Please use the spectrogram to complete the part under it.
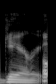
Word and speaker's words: Gerry: Hey, by the way, we do have to correct the pronunciation of Bohannon's first name. Apparently, even though it's spelled G-E-R-R-Y, it's Gary.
